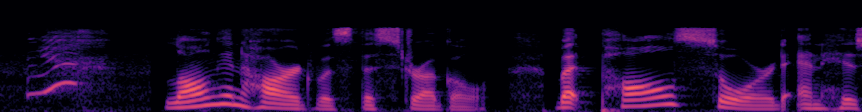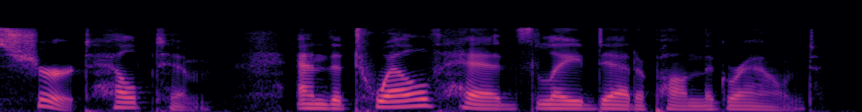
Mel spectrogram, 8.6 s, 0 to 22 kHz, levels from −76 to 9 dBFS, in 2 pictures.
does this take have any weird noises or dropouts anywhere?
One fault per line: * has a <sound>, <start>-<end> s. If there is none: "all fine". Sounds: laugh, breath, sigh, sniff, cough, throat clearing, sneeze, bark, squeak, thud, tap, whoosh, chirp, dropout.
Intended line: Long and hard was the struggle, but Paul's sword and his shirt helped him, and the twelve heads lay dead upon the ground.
* has a breath, 0.1-0.6 s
